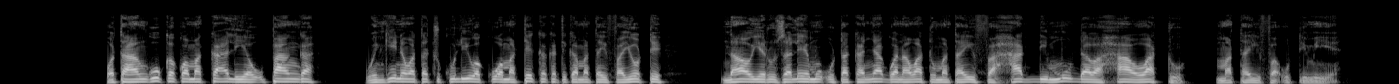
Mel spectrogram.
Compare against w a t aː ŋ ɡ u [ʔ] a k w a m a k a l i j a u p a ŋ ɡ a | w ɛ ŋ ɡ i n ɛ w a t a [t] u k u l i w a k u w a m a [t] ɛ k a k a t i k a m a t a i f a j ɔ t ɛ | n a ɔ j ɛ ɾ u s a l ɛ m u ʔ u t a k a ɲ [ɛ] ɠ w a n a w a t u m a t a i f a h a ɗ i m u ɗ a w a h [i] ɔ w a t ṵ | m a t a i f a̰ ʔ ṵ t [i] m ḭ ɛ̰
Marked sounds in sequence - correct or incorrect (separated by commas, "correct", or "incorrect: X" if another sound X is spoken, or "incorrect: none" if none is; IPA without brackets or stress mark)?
incorrect: k, incorrect: t͡ʃ, correct, incorrect: a, incorrect: a, correct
